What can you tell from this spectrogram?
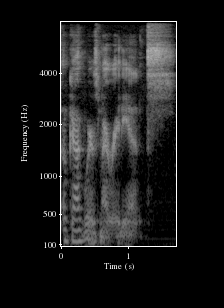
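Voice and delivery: ordinary delivery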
